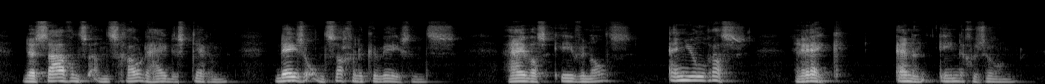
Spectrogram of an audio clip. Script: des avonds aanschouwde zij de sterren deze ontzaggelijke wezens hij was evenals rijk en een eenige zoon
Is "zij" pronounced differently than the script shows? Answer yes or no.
yes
